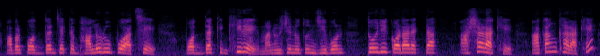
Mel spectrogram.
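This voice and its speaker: Young female teacher, high-pitched, dry close mic; rhetorical questions, English words sprinkled in. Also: darkish tone, no echo. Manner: asks questions and answers them herself; mixes English words into her explanation. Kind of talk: online class explaining a poem.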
